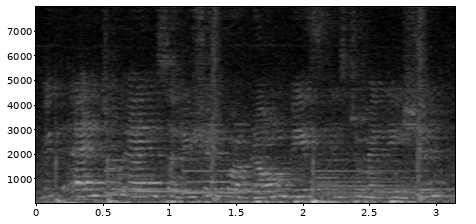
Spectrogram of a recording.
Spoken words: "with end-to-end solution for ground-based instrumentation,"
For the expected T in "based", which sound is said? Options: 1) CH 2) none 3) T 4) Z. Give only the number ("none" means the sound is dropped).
2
